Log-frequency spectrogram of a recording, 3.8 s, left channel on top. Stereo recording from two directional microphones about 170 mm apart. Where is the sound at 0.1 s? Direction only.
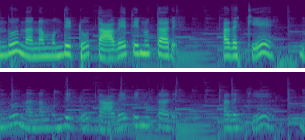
45° left (ahead or behind).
